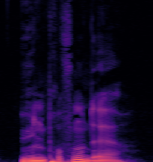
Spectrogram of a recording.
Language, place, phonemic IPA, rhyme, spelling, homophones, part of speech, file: French, Paris, /pʁɔ.fɔ̃.dœʁ/, -œʁ, profondeur, profondeurs, noun, Fr-profondeur.ogg
- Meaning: depth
